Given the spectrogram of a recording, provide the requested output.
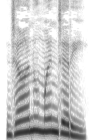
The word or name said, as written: ಜಾನುಮಂಜರಿ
